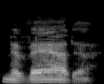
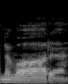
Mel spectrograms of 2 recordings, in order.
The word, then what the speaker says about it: Nevada: Yes, we are meloian, but it's pronounced Nevada. Nevada. Nevada. Yes. Not Nevada.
